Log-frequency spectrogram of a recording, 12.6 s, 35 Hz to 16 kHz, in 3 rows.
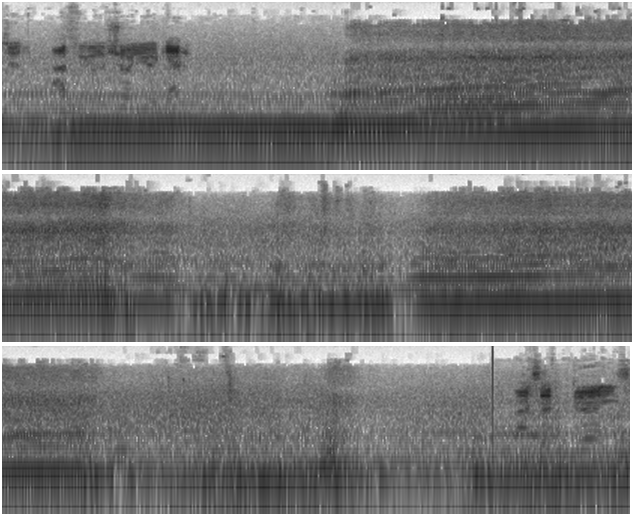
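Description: An Audi RS5 sports car engine revs hard in two long, rising bursts, dropping back to a rough idle between them, loud and close throughout.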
